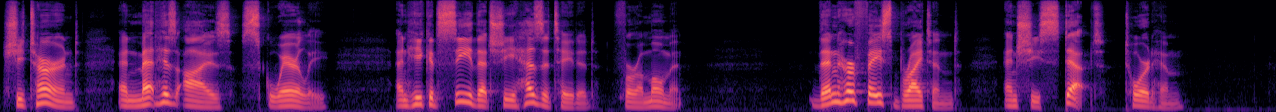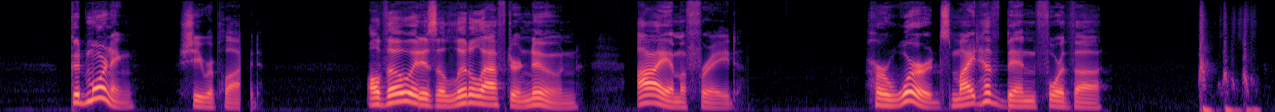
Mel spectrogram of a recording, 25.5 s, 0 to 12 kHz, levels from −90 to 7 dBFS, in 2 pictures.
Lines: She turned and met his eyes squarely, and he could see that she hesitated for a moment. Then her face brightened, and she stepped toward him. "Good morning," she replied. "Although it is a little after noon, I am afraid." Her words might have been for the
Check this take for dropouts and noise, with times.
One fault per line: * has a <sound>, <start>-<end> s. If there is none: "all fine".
* has a dropout, 15.2-15.3 s
* has a whoosh, 24.7-25.4 s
